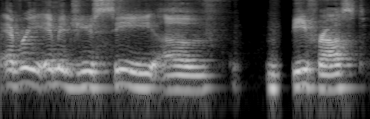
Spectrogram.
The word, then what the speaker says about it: Bifrost: It's the way it's read by Will Wheaton, Bifrost. It's actually pronounced Bifrost or Bifrost. It almost sounds like Bifrost.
